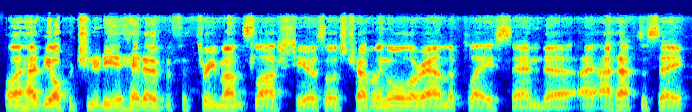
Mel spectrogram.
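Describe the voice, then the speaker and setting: A man's voice: lowish voice, fairly even intonation, racing, a bit bright, no room sound. A man hosting an interview outdoors, hesitant and full of fillers. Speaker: host. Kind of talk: casual interview talk.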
